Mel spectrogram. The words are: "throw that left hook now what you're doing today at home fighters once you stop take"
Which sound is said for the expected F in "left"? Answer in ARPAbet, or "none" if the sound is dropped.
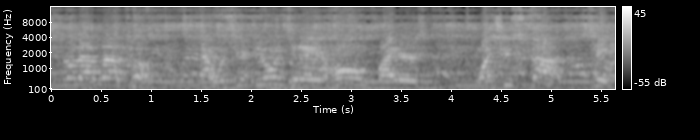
none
